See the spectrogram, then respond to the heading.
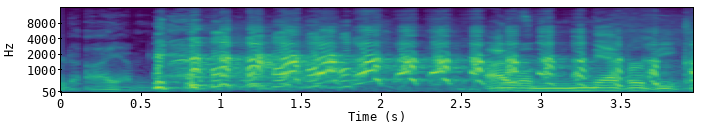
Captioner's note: laughing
